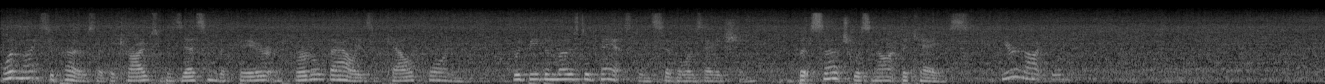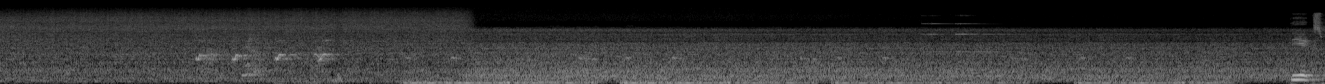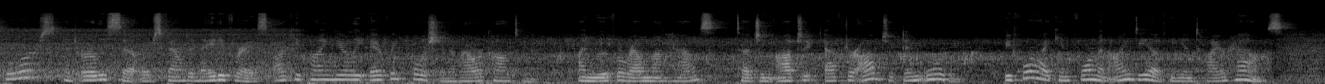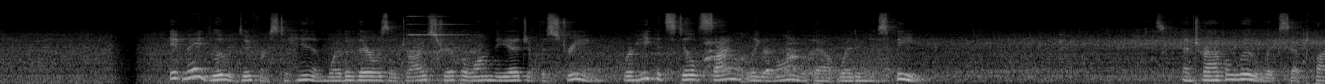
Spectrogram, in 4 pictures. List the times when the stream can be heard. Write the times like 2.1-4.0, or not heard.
0.0-52.9.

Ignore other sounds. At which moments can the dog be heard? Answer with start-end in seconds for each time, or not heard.
15.2-16.6, 46.6-48.0.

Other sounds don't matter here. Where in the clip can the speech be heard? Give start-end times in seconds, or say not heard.
0.0-10.7, 26.1-39.4, 41.5-49.0, 51.3-52.9.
